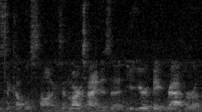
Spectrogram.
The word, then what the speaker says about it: Martijn: Martijn, yeah.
